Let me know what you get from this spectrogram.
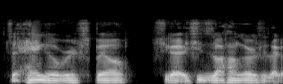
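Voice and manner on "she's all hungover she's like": ordinary delivery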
